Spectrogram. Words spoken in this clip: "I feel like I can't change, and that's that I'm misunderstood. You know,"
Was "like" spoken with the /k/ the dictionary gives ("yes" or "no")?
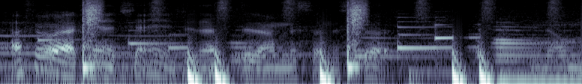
no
